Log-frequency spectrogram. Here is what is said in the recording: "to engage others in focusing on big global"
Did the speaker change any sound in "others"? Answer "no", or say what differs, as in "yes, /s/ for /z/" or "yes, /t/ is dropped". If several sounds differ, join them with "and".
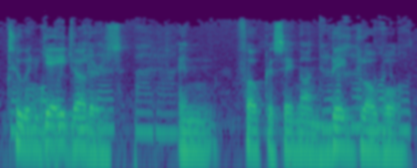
no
